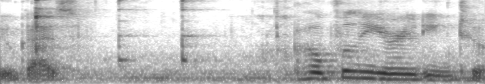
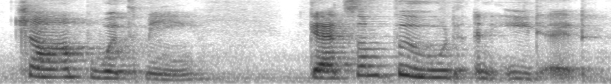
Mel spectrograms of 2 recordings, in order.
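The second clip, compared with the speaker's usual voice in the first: ordinary delivery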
